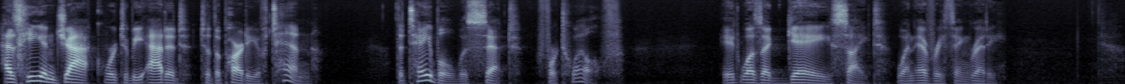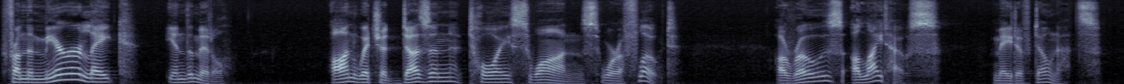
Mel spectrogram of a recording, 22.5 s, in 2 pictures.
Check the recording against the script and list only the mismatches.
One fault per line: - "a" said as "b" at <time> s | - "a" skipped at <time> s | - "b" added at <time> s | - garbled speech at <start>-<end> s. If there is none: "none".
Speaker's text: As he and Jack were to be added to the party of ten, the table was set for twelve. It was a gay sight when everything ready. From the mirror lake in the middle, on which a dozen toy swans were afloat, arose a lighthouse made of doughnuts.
none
